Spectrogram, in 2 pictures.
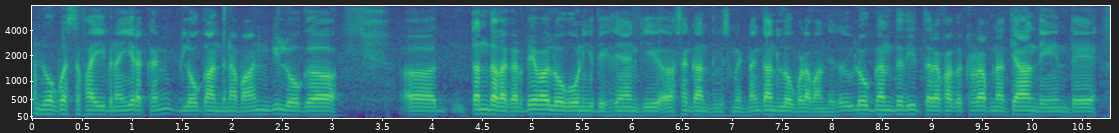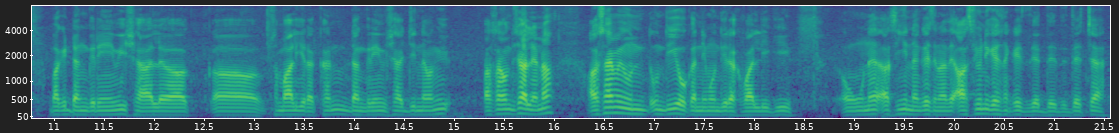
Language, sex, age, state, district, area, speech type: Dogri, male, 30-45, Jammu and Kashmir, Udhampur, urban, spontaneous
